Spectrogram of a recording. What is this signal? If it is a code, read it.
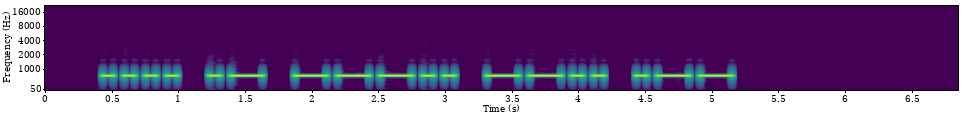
Morse code, heard as a keyed tone, about 15 wpm, 700 Hz. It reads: HA8ZW
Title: DXCC-100 Call Signs - 5 Characters - Repeated 2x - 15wpm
